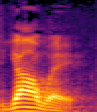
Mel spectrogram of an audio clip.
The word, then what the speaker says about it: Yahweh: That indicates it's the divine name, usually pronounced Yahweh.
